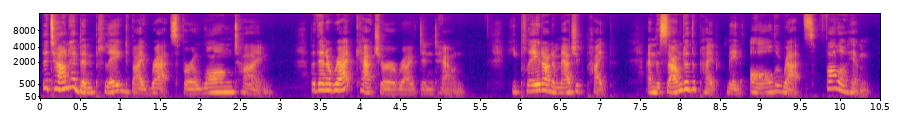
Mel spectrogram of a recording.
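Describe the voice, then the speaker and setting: A woman's voice: medium pitch, sing-song, normal speed. A woman hosting a read-aloud, narrating a storybook expressively with casual asides. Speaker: storybook reader, host.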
